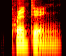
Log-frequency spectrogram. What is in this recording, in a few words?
"printing", American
